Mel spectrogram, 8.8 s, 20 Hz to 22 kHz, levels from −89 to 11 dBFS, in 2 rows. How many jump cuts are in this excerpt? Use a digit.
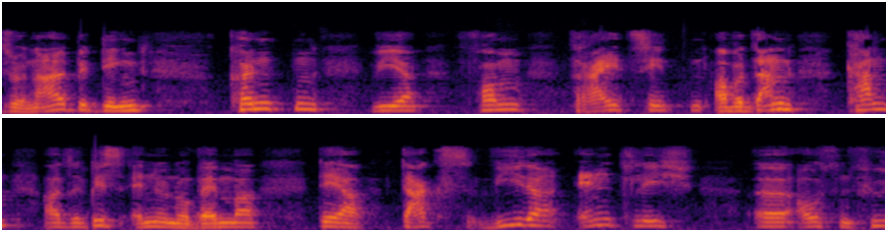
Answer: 2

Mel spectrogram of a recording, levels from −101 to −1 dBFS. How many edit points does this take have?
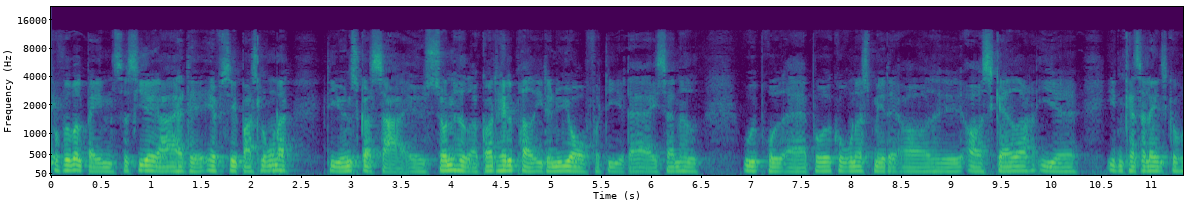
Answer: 0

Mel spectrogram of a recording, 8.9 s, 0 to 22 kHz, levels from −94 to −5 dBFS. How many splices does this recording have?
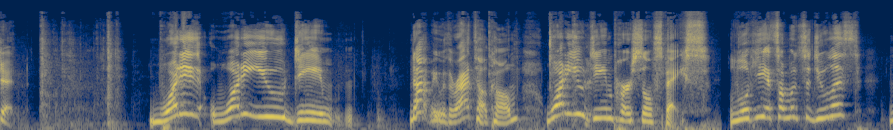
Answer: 1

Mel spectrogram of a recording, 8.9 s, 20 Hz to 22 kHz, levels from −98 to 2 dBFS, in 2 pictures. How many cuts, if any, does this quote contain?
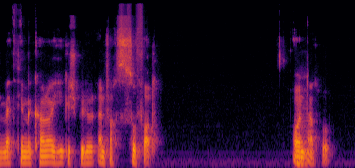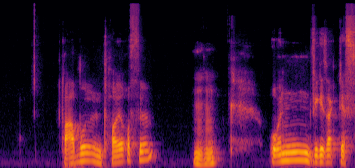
1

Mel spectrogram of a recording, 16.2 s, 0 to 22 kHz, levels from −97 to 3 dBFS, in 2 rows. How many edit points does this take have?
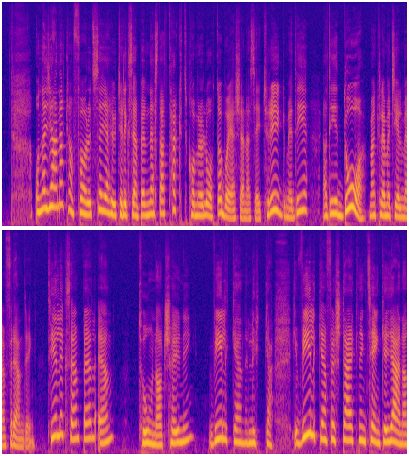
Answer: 1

